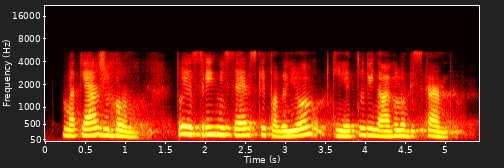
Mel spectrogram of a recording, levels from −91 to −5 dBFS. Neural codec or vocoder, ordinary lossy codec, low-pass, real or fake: codec, 16 kHz, 1 kbps, FreqCodec, smaller model; none; 5.4 kHz; fake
